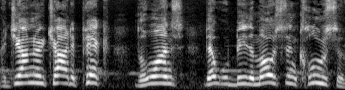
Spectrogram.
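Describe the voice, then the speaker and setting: At a moderate pace, a man talks at an extremely high pitch. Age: 60s. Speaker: auto mechanic. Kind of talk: casual talk to camera. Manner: animated.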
